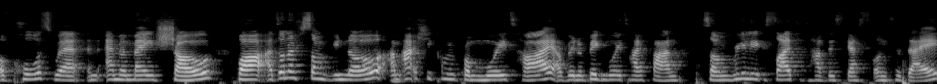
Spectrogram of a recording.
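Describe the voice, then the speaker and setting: A woman with a South London accent speaks at a fairly quick pace with hardly any pauses. Her pitch is fairly high with ordinary variation, and there is noticeable background noise. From South London, England. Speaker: MMA show host. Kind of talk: casual interview chat. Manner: animated.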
